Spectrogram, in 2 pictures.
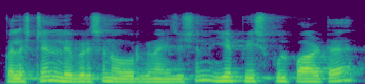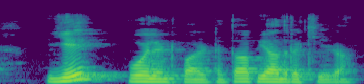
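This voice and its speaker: A man's voice: medium pitch, normal speed, dark tone. Man quizzing himself through a map lesson. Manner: repeats quiz questions and answers them himself. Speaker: teacher. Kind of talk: exam-prep map lesson with memory stories. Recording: muffled lo-fi voice-over.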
